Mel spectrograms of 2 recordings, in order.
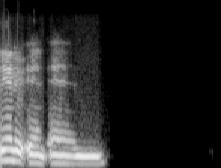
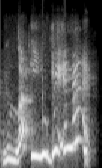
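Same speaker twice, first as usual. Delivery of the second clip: higher, quick imitation of a dismissive man; mock dismissive retort; 9 semitones higher, faster than usual. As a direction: toss it off fast and high, imitating him. Voices dismissive men's attitude.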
